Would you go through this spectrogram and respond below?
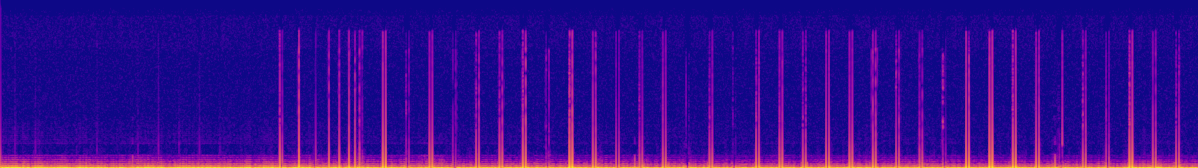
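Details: Deep throbbing synthesized hum with sharp, regularly repeated clicks, electronic and without any animal voice.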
